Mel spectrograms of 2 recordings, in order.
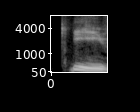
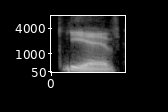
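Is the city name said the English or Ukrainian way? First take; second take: Ukrainian; English. First: The name is said in the Ukrainian-style way. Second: The name is said in the traditional English way. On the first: The speaker is trying to seem knowledgeable about the country. The speaker calls it wrong. "pretend that they know about the country by pronouncing things like Kiev" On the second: This is the established English name for the city. The speaker calls it right. "instead of Kiev"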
